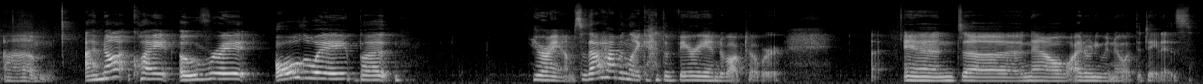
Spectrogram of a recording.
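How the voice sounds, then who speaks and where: A woman book vlogger, sick and a bit husky, chatting casually through her monthly reading wrap-up with lots of fillers and swearing. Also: mid-range voice, unhurried, sharp tone.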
